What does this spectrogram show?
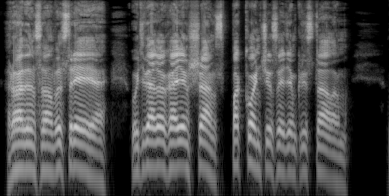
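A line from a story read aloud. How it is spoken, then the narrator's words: Shouted. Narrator (Russian): выкрикнул Бернс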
